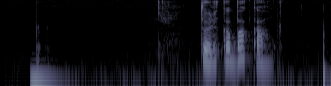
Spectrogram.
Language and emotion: Russian, neutral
